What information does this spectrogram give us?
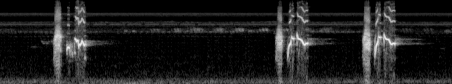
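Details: Sooty-headed bulbul lure call: three brisk chirpy bursts, each ending in a short falling whistle, separated by a two-second pause and then a quicker pair, over a faint continuous high hiss.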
